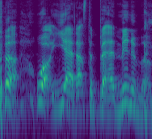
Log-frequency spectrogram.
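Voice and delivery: put-on dismissive, belittling, mean voice. Acting out the inner critic mocking a small win: imitating a mean inner voice. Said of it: "Mean voice will go".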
